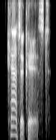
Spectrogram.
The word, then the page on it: catechist: British English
